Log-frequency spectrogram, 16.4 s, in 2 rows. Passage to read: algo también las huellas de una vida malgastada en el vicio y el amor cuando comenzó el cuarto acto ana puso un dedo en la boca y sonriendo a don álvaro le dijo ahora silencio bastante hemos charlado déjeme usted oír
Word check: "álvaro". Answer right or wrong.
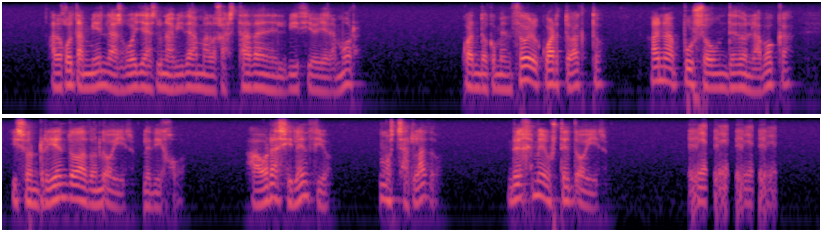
wrong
